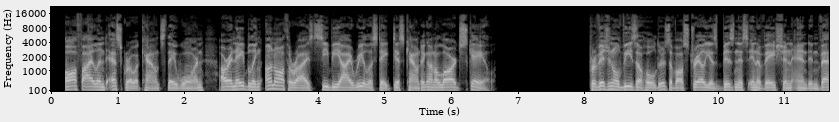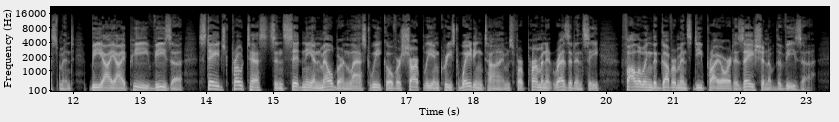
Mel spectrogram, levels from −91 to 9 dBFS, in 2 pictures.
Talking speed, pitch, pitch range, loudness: 130 wpm, 115 Hz, 100-130 Hz, -19 LUFS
